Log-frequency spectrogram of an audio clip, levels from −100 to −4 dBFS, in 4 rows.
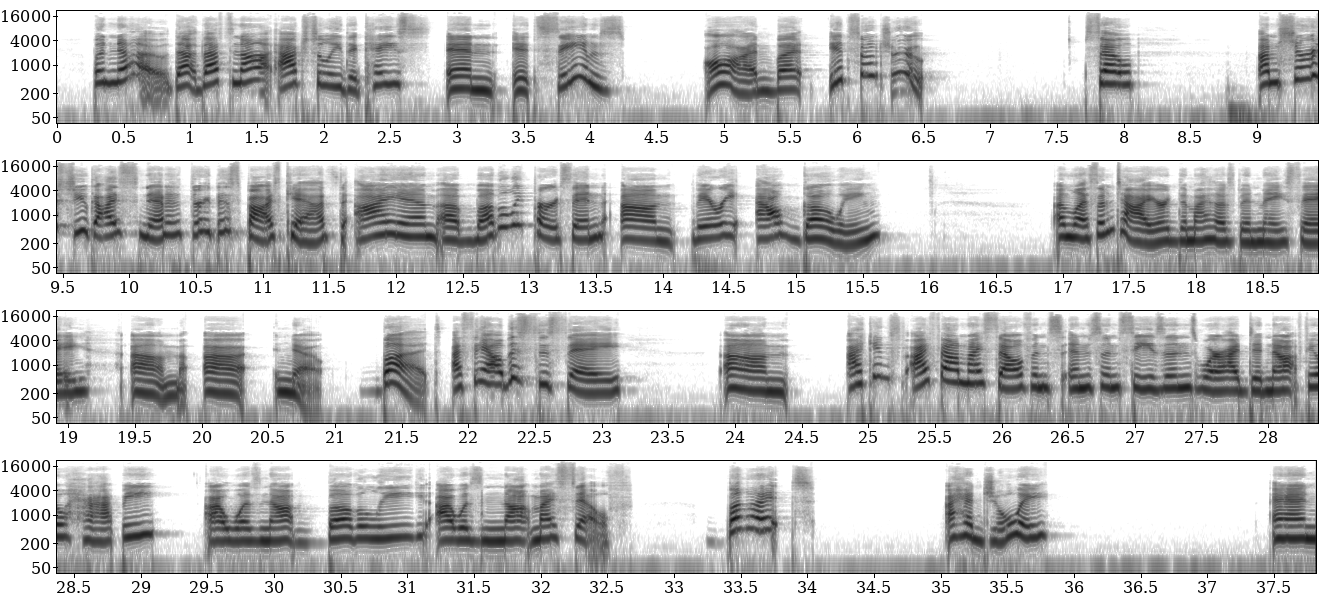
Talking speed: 125 wpm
